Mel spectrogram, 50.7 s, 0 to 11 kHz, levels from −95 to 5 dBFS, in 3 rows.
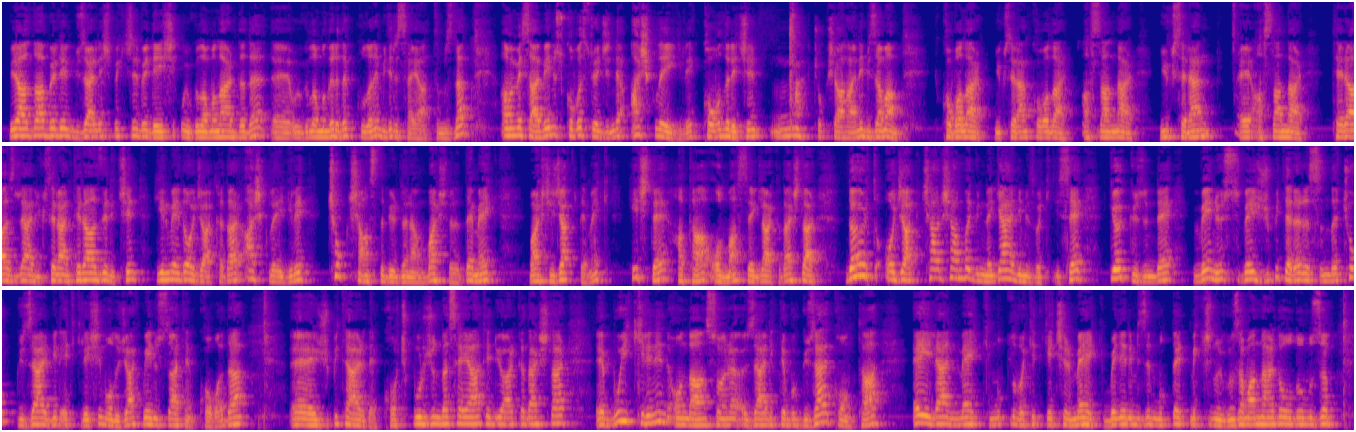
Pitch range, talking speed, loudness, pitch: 130-165 Hz, 125 wpm, -27 LUFS, 150 Hz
